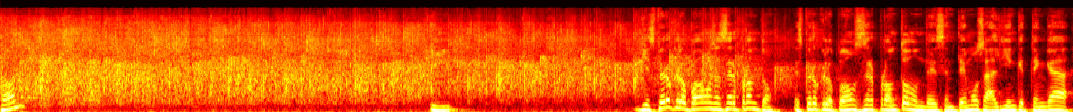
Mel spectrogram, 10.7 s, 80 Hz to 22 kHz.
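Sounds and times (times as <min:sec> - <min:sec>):
audience applause: 0:00.0 - 0:08.6
speech: 0:06.4 - 0:10.7.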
